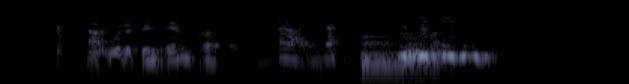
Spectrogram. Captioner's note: laughter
